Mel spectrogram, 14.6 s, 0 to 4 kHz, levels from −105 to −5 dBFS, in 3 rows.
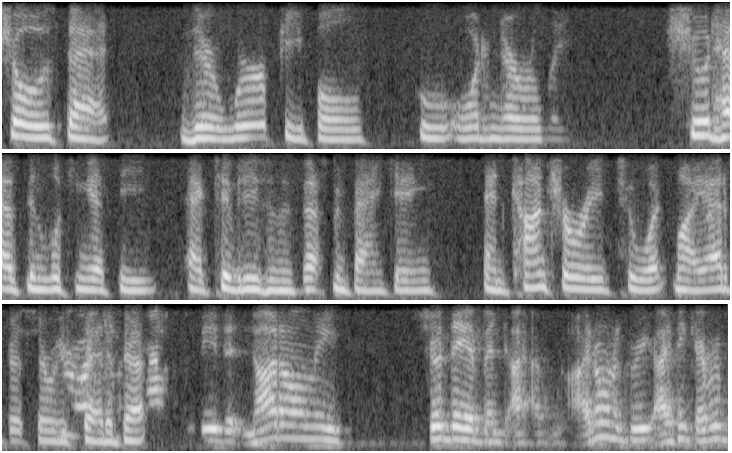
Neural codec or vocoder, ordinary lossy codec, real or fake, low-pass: none; Opus, 16 kbps; real; 3.6 kHz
